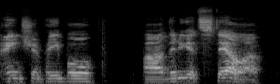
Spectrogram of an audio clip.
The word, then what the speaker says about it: Stella: Then you get Stella. This is written as a main true body, but pronounced as Stella, which means celestial star in Latin.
